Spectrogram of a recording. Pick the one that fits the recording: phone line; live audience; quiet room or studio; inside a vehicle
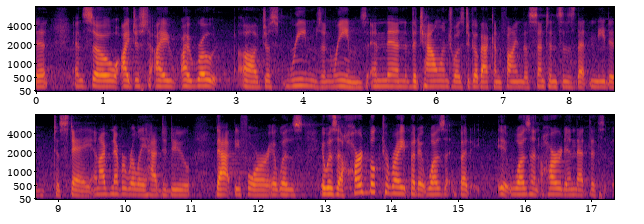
live audience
